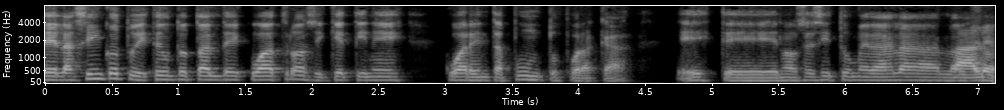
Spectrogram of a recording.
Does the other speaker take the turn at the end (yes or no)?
yes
